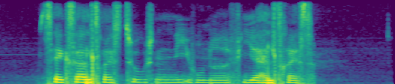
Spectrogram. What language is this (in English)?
Danish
